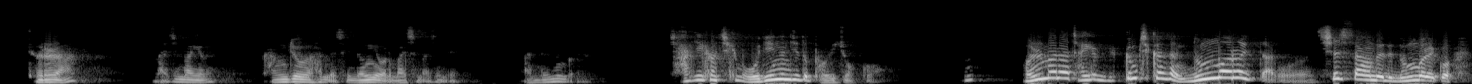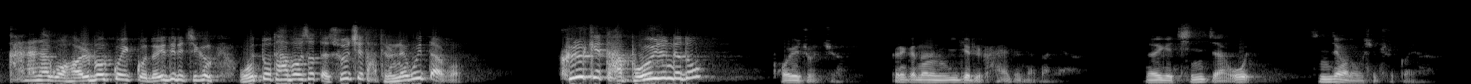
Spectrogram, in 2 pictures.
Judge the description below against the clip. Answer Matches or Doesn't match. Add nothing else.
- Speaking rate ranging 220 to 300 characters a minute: Matches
